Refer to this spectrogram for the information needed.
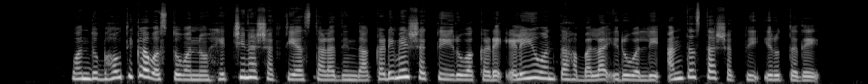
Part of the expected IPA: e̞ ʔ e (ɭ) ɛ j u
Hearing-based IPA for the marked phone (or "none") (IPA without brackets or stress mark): ɭ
